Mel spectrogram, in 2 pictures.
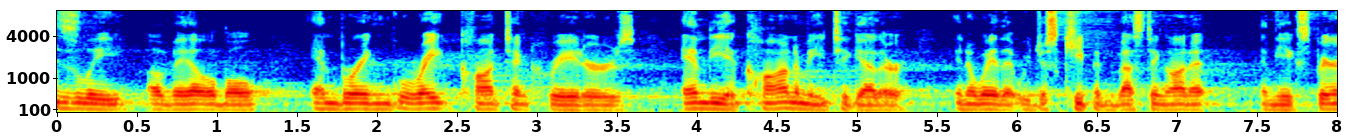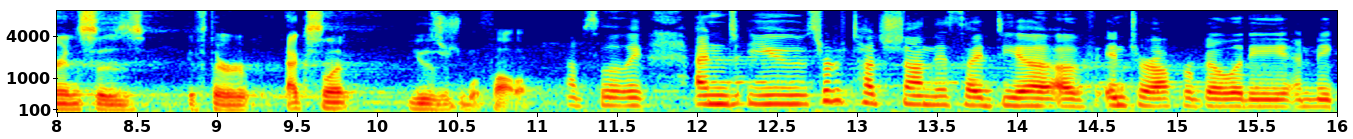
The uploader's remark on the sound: live from Consensus in Austin, Texas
